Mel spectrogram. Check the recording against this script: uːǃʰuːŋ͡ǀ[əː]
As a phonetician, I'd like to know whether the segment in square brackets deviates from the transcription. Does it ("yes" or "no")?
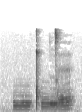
no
